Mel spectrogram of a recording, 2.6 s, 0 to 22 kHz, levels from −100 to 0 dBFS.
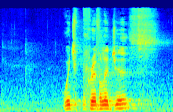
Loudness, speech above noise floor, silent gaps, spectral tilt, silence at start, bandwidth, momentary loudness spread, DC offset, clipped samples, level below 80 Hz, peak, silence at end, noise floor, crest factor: -22 LUFS; 28 dB; none; -5 dB/octave; 0.95 s; 16.5 kHz; 13 LU; under 0.1%; under 0.1%; -54 dBFS; -4 dBFS; 0.25 s; -49 dBFS; 18 dB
